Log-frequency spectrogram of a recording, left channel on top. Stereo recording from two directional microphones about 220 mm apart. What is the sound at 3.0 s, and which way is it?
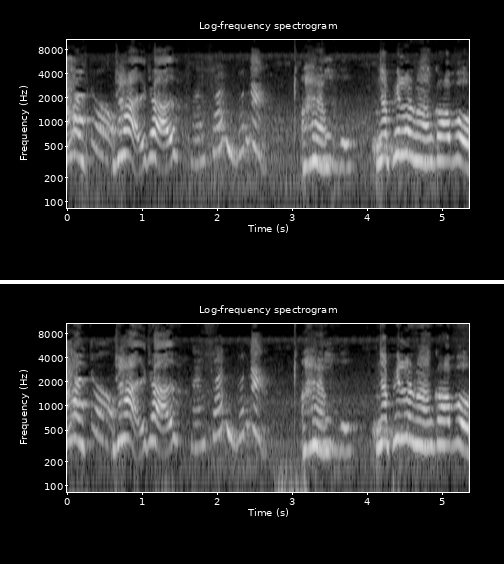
A child's voice, 20° right (ahead or behind).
